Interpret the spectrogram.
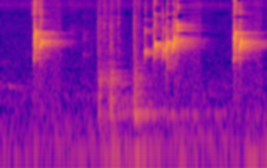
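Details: European goldfinch of the tiwawati song style from Algiers, Algeria, giving short bright phrases of sharp high notes with falling tails, separated by pauses, with faint low knocking between phrases.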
